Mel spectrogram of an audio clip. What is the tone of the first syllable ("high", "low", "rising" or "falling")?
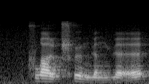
falling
